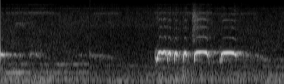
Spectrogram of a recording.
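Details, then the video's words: Local zebra dove, used to coax reluctant birds into singing, delivering a quick rolling phrase of four or five bubbling trilled notes after faint distant coos, with low background hum. "SUARA BURUNG PERKUTUT LOKAL - Atasi perkutut malas bunyi"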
